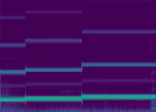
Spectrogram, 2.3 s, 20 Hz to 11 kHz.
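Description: Moog Subharmonicon oscillator 1 holding a steady synth tone whose pitch steps upward three times in small quantized jumps as a sequencer step knob is turned, moving it up the scale a step at a time.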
